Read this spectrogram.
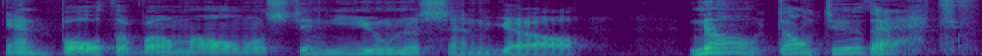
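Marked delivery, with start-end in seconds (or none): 3.4-4.8 high mock protest. Both women protest together.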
